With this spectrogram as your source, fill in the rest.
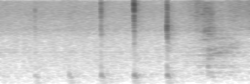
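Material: Clay.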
